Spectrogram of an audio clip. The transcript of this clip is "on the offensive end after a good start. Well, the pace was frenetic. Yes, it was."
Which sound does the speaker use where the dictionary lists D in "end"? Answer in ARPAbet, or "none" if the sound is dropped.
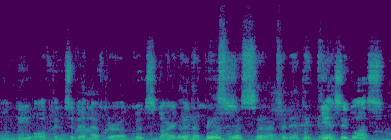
none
